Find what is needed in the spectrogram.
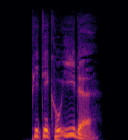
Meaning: inflection of pithekoid: 1. strong/mixed nominative/accusative feminine singular 2. strong nominative/accusative plural 3. weak nominative all-gender singular
- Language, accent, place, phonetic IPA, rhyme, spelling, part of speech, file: German, Germany, Berlin, [pitekoˈʔiːdə], -iːdə, pithekoide, adjective, De-pithekoide.ogg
